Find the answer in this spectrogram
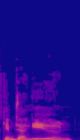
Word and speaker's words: Kim Jong-un: I'm a stickler for pronouncing things correctly. Yes, it's Kim Jong-un.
